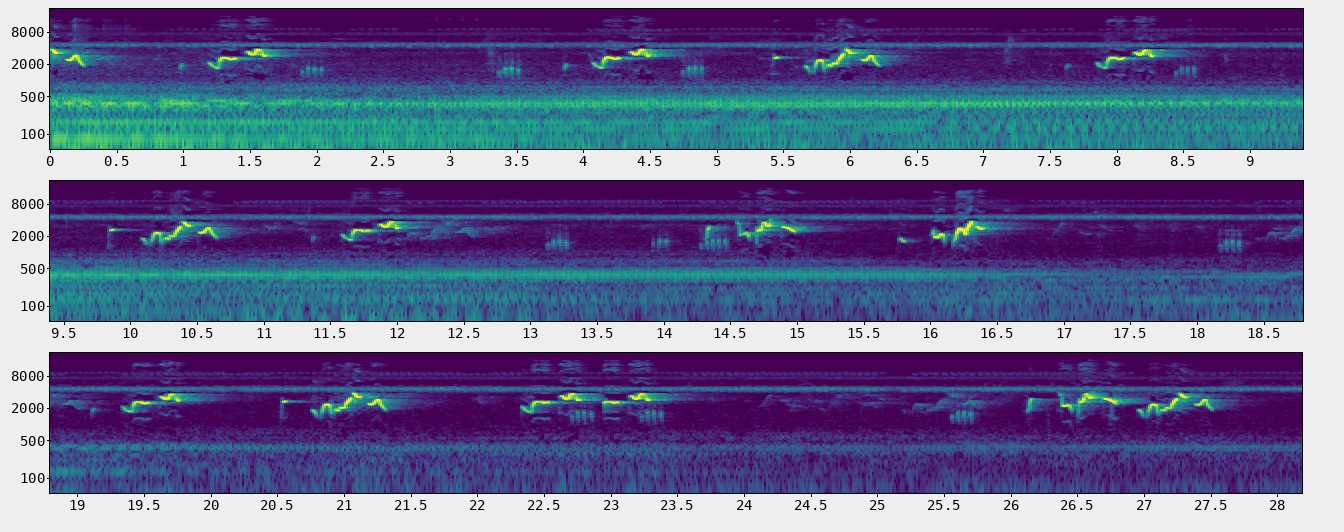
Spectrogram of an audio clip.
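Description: Black-crested bulbul singing: short, loud, rising phrases repeated over and over, about one every second or two, over a steady high-pitched insect drone.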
